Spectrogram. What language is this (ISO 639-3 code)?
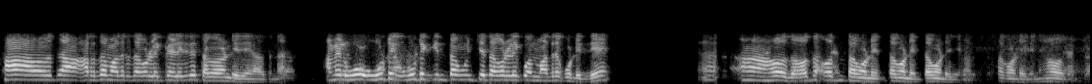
kan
